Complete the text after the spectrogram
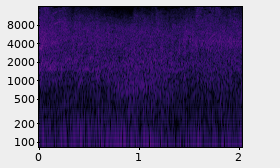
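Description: A giant robot's thrusters roar as it boosts.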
